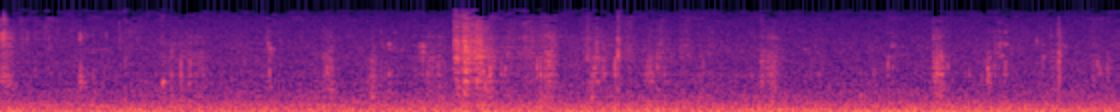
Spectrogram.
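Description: A person chewing crisp fried food with the mouth closed: scattered short crunches, the loudest about two and a half seconds in, over a steady low background hum.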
